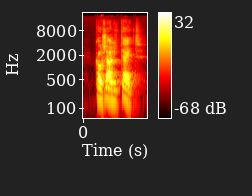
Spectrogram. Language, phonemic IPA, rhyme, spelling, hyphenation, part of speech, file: Dutch, /ˌkɑu̯.zaː.liˈtɛi̯t/, -ɛi̯t, causaliteit, cau‧sa‧li‧teit, noun, Nl-causaliteit.ogg
- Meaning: causality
